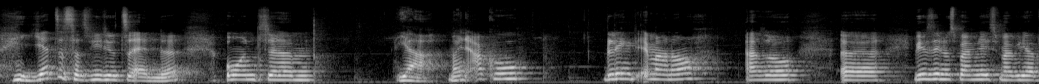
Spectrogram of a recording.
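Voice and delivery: ordinary talk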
